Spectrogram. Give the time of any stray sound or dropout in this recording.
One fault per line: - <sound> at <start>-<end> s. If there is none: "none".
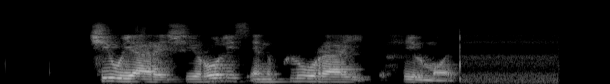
none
